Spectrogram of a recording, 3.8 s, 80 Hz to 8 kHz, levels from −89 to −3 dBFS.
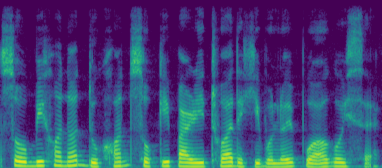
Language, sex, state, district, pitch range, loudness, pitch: Assamese, female, Assam, Kamrup Metropolitan, 175-195 Hz, -15 LUFS, 180 Hz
